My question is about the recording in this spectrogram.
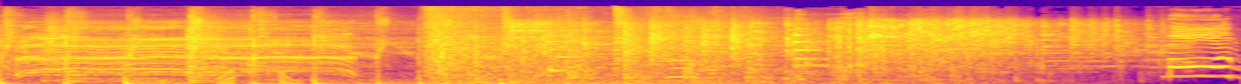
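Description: Cartoon soundtrack music with a held sung note, cut off about two seconds in by a loud crash-and-shatter sound effect whose noisy trail fades away over the next few seconds.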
